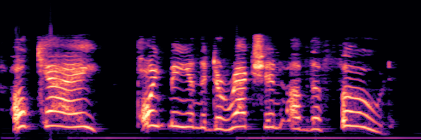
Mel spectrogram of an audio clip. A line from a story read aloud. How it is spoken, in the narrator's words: Neff yelled back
